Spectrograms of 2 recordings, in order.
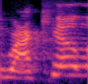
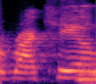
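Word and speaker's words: Raquella: that what you say her name is actually raela because I've been calling her Raquel like she gon Beck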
